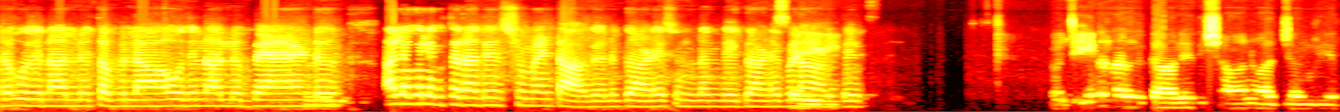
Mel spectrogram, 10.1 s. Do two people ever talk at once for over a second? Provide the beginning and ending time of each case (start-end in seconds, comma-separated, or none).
none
